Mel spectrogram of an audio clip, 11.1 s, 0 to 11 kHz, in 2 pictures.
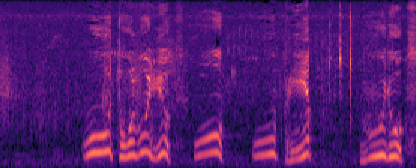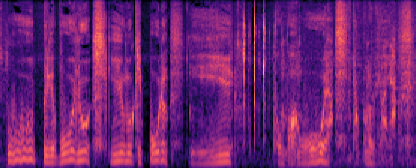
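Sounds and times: man speaking: 1.1 - 11.0
faint clicks: 4.3 - 4.8.

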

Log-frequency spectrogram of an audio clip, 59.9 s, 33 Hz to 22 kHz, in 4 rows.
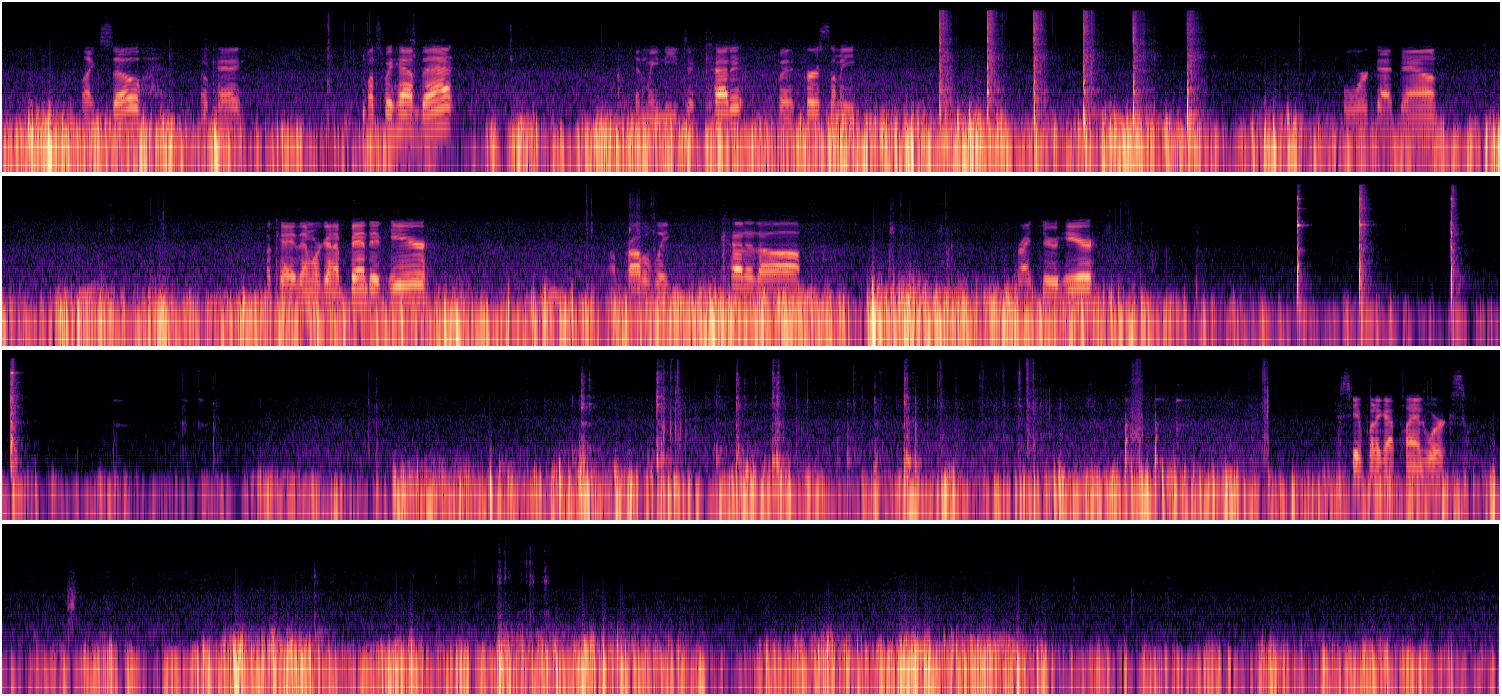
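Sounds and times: hammer striking wire on wood: 9.4 - 12.2, 27.9 - 28.8, 29.4 - 30.3, 36.5 - 37.8.

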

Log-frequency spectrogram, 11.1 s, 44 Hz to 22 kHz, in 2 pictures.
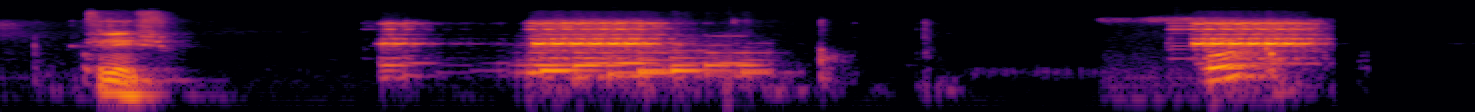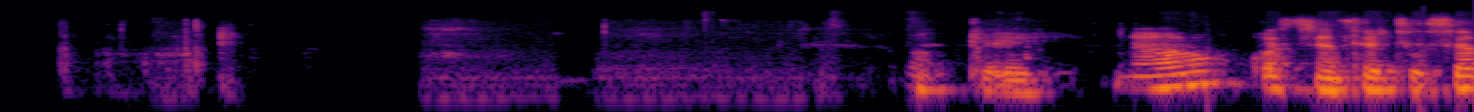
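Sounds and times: phone ringtone: 1.4 - 3.0, 4.4 - 5.0.

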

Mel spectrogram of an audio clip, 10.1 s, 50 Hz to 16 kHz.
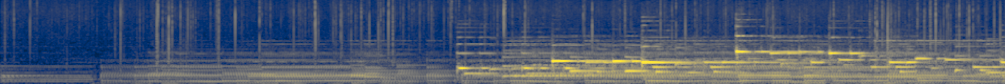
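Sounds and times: piano chords: 4.6 - 10.0.

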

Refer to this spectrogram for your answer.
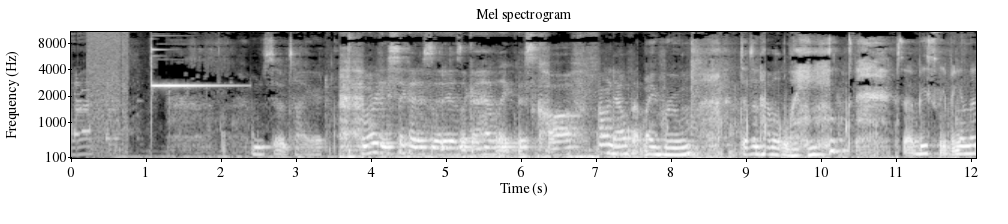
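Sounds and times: bright bell ding: 1.0 - 2.4.

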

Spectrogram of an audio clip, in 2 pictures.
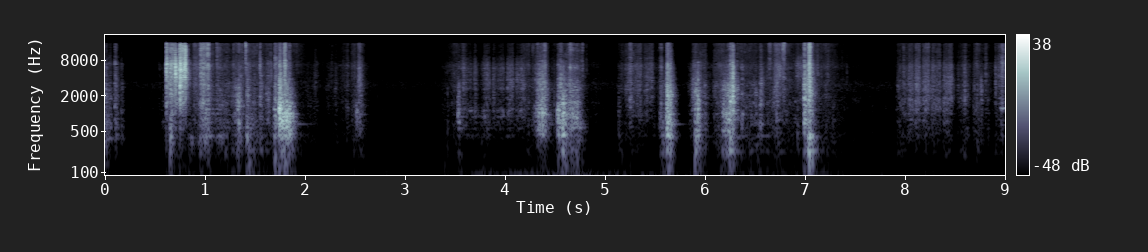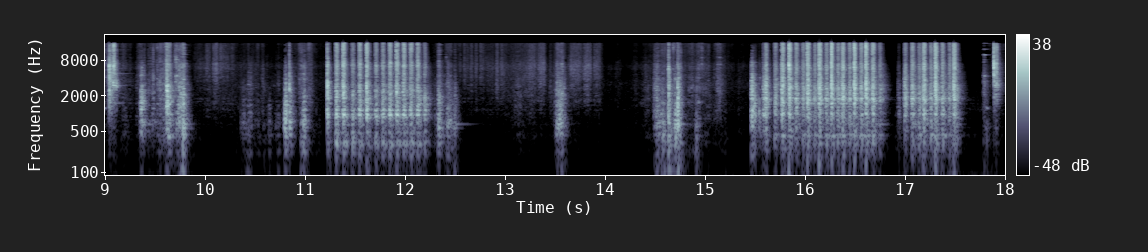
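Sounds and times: metal scraping and handling: 0.0 - 2.6, 3.4 - 7.2, 7.9 - 11.2.

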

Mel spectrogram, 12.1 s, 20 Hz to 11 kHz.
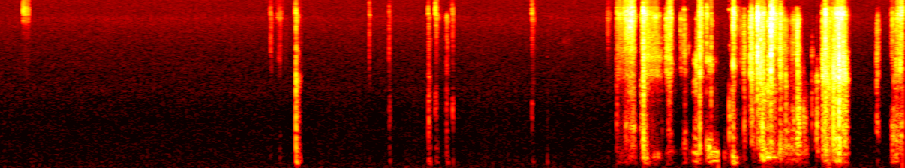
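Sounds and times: typing on computer keyboard: 5.8 - 6.1.

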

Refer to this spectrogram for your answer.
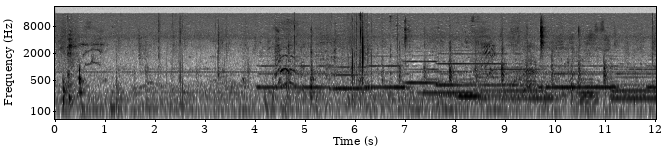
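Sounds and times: soft organ music: 4.0 - 12.0.

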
